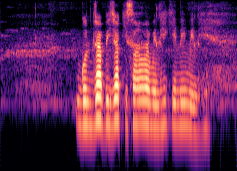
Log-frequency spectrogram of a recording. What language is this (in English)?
Chhattisgarhi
